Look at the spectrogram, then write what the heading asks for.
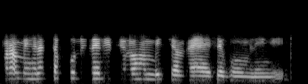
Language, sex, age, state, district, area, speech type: Hindi, female, 18-30, Uttar Pradesh, Prayagraj, rural, conversation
